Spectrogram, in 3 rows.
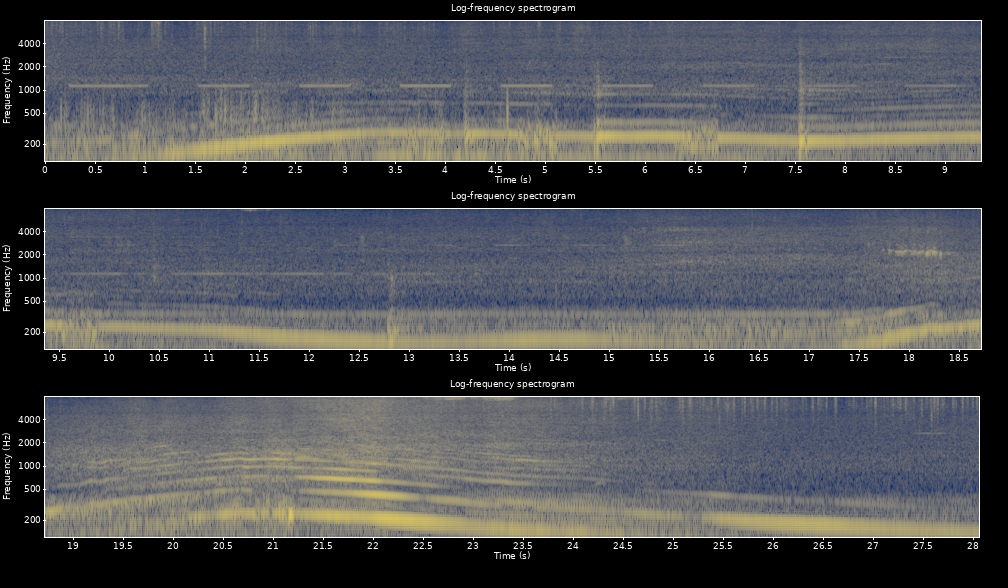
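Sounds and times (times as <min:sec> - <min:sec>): sports car engine accelerating: 0:00.0 - 0:28.0.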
